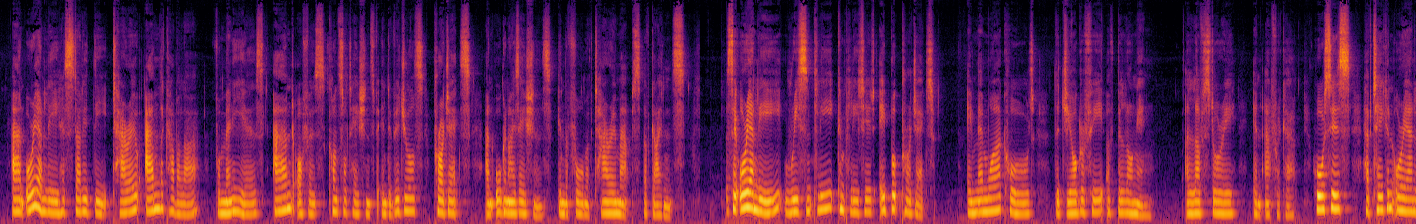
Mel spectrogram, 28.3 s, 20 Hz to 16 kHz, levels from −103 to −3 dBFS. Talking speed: 110 wpm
